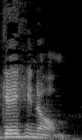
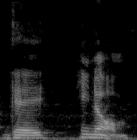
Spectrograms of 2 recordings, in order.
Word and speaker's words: Gehinnom: Now, I've just made a note of the fact that in Hebrew, to say Valley of Hinnom is saying Gehinnom. That's how you say it, Valley of Gehinnom.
